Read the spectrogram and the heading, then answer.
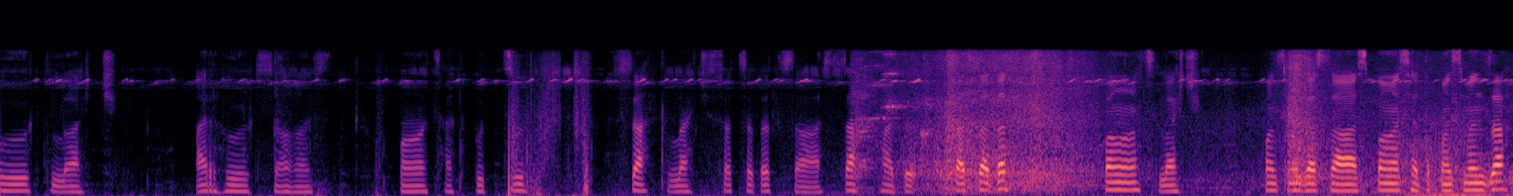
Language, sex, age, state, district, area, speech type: Kashmiri, male, 18-30, Jammu and Kashmir, Baramulla, rural, spontaneous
